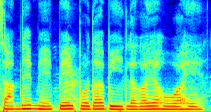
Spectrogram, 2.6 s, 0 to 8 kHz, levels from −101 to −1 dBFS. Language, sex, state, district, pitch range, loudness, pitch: Hindi, female, Arunachal Pradesh, Papum Pare, 210-230 Hz, -13 LUFS, 220 Hz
